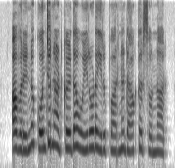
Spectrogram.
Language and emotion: Tamil, sad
